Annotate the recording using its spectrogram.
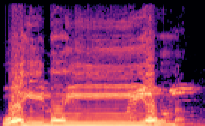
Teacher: give the ghunnah just a tad bit more time. Give it about 1 more second.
